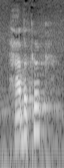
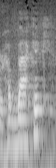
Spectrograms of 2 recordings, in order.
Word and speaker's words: Habakkuk: It's a phrase out of the book of Habakkuk, or Habakkuk, however you would like to pronounce it. Habakkuk is the way I grew up because I sang the books of the Bible, and you have to sing Habakkuk to get it to rhyme. But I understand it's pronounced Habakkuk.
